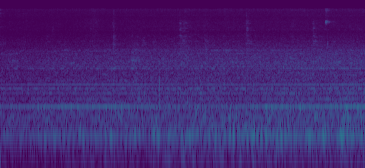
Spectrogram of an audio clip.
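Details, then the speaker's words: Panasonic automatic washing machine set to spin: motor only hums steadily with no movement and no belt slip, won't spin; failed start capacitor. "Ayan guys umuugong lang no Wala talaga siyang ano hindi mo mapapansin na dumudulas yung belt Kumbaga wala talagang movement yung motor umuugong lang siya walang galaw yung motor no"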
